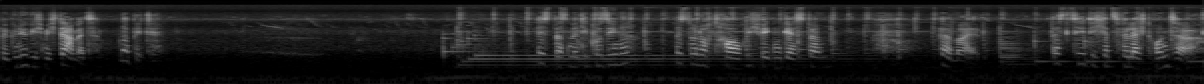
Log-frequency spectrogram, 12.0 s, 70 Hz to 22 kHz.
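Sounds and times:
faint bird chirps: 1.2 - 12.0.

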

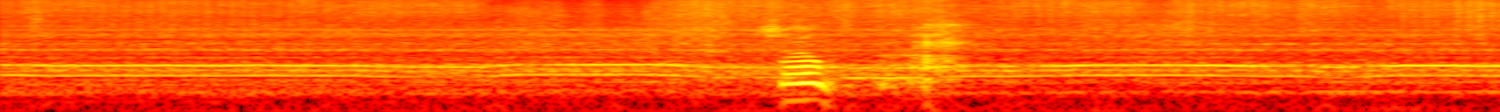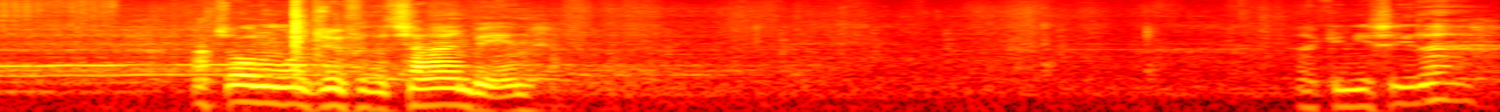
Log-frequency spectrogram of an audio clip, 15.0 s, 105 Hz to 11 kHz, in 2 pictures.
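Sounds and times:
cloth rubbing spinning bowl: 0.0 - 11.3
wood lathe motor whine: 0.0 - 11.5.

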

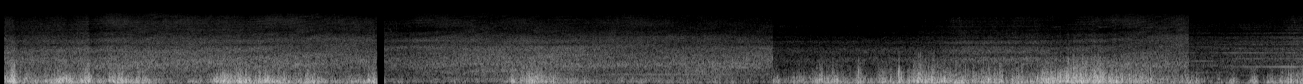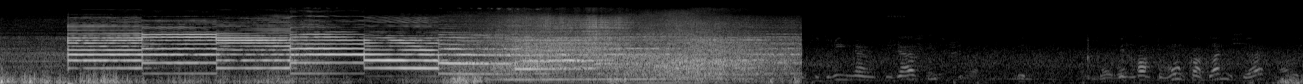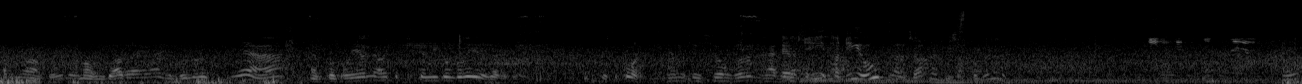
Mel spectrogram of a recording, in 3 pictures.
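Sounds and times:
two-tone emergency siren: 11.8 - 21.1.

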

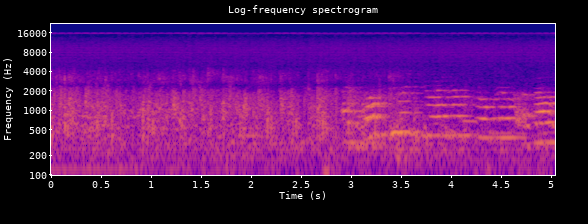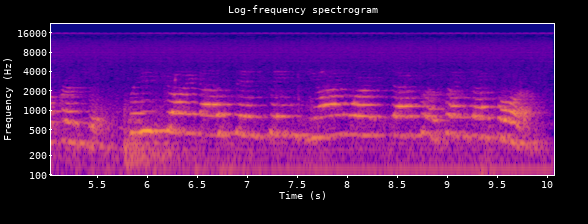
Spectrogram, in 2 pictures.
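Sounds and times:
child singing: 3.0 - 10.0.

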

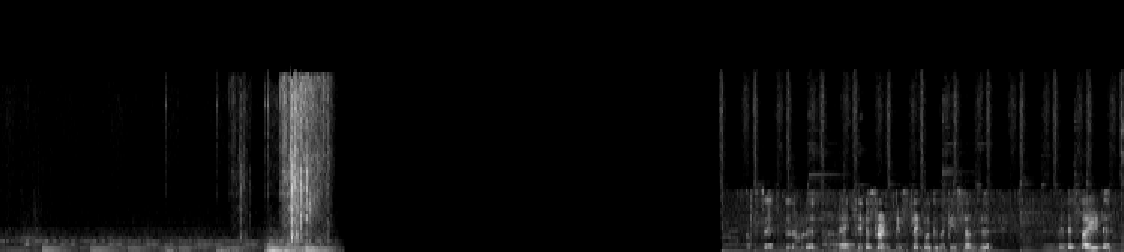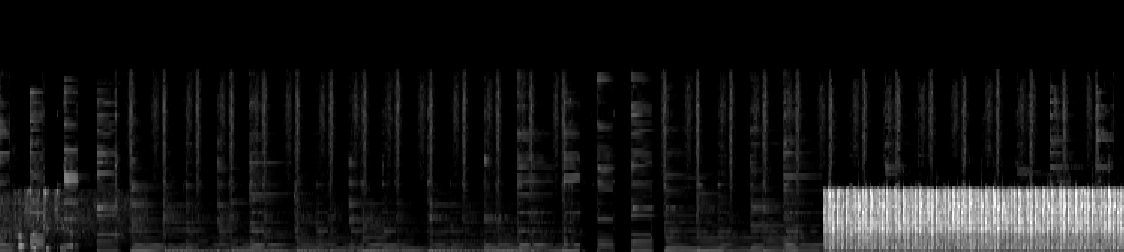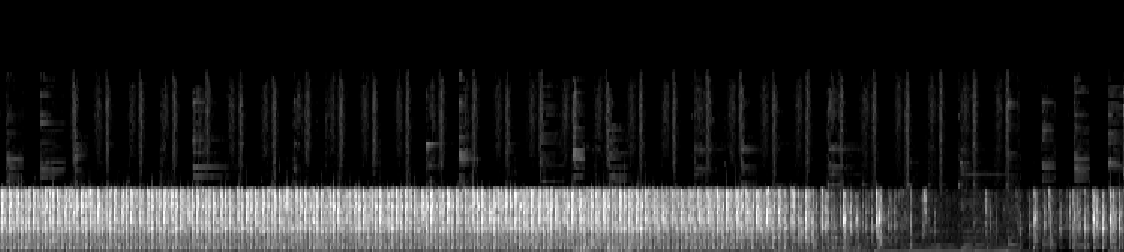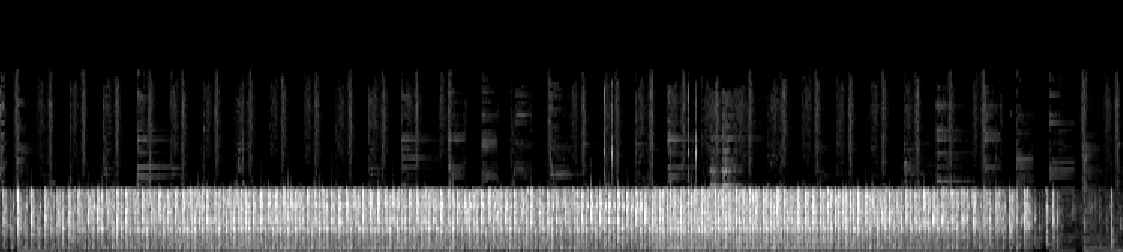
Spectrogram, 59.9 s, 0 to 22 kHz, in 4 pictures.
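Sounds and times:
sewing machine stitching: 26.0 - 42.4, 43.0 - 59.9.

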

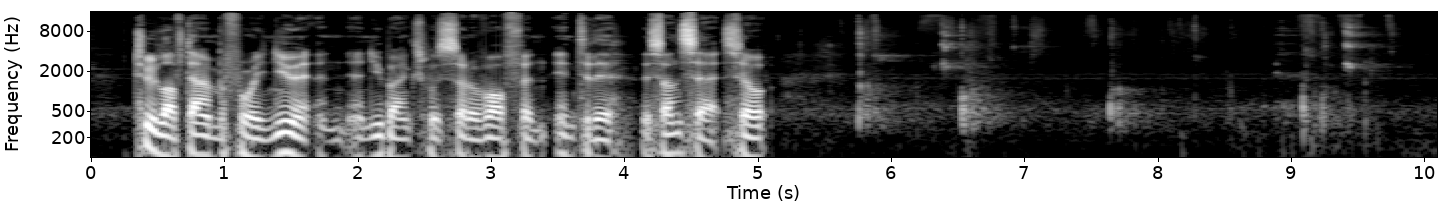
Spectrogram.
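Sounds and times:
tennis ball hit and bouncing: 5.7 - 9.8.

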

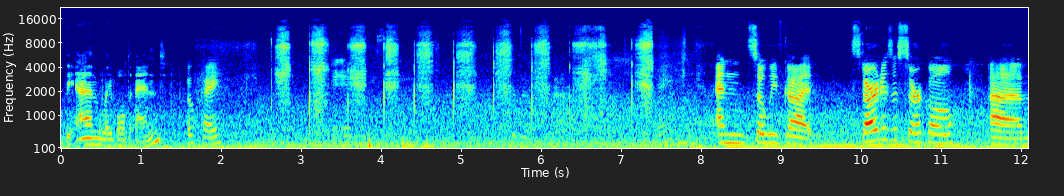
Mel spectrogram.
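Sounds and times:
chalk scraping on asphalt: 1.6 - 8.1.

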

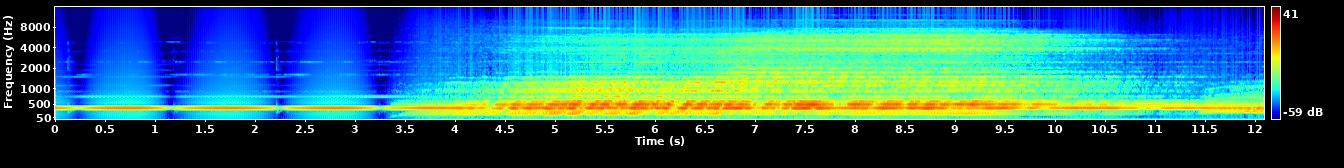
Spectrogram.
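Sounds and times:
crystal singing bowl tone: 0.0 - 12.0
chord of bowl tones: 3.0 - 12.0.

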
